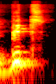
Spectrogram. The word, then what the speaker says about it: but: So the second word of the day is but. So in French, this is pronounced but, but.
